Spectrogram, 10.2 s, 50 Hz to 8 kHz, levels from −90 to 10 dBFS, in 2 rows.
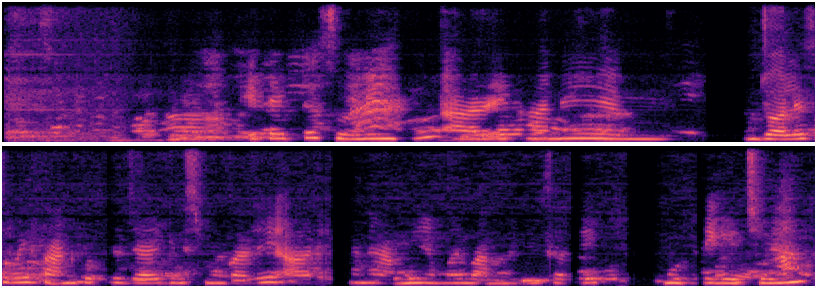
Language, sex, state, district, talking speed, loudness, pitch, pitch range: Bengali, female, West Bengal, Kolkata, 130 wpm, -19 LUFS, 245 Hz, 230-265 Hz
